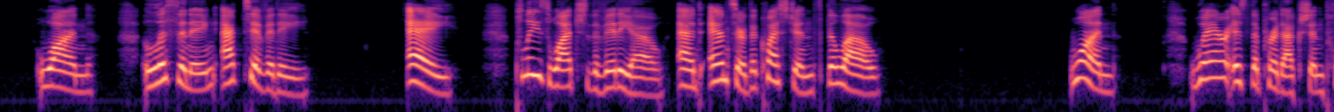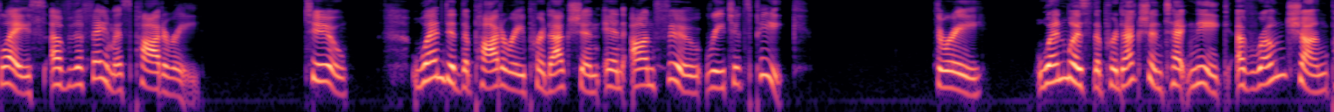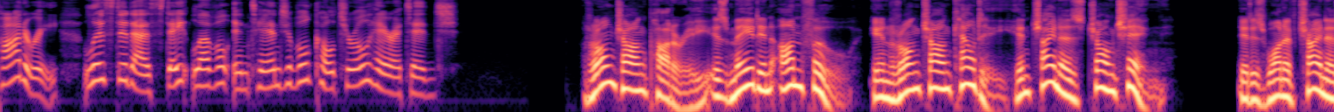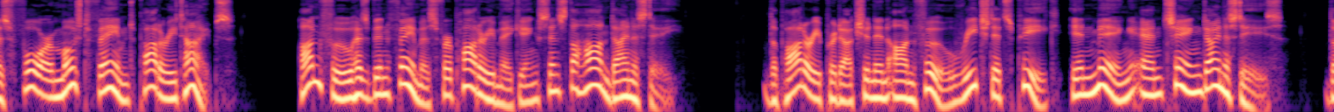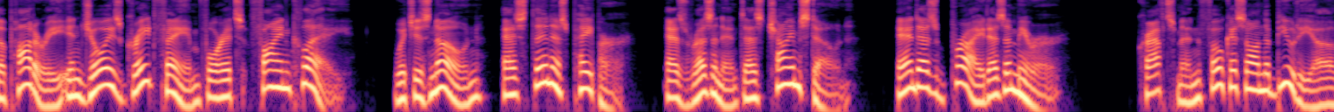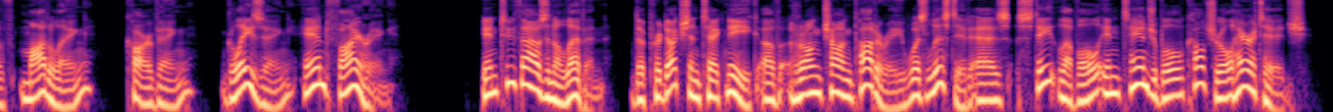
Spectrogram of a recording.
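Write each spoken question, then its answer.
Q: Where is the production place of the famous pottery?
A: Anfu in Rongcheng County in China's Chongqing

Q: When did the pottery production in Anfu reach its peak?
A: In the Ming and Qing dynasties

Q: When was the production technique of Rongcheng pottery listed as state-level intangible cultural heritage?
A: In 2011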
